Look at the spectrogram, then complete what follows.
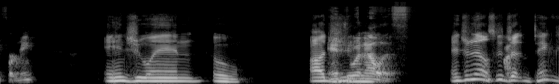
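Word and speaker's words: Aunjanue Ellis: Anjuan Ellis.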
